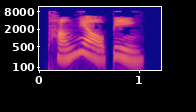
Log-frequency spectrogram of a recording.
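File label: "糖尿病", Mandarin Chinese; chinese-flashcards; hsk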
